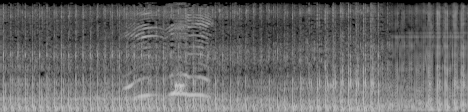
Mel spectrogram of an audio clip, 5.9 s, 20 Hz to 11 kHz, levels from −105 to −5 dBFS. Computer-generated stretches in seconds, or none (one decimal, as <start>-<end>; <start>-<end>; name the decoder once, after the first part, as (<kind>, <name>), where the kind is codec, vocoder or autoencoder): 4.9-5.9 (vocoder, BigVGAN v2)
